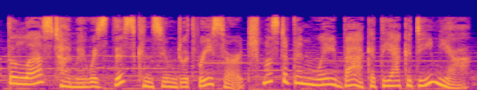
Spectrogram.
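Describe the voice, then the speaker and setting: A woman performs a scholarly witch librarian for a video game. She is coy and playful, speaking in polished, unhurried phrases that swing expressively in pitch. Soft music plays behind her. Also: very animated, natural voice. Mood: playful, inviting. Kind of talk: video game voice acting, scripted dialogue.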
